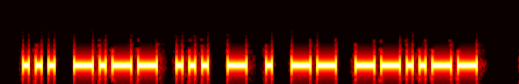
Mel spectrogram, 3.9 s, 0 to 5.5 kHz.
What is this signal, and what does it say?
Morse code, heard as a keyed tone, about 25 wpm, 600 Hz. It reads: SYSTEM,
